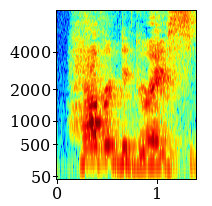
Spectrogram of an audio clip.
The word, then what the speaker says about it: Havre de Grace: If you're trying to pronounce where I live. Oh, Havre de Grace, Maryland.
